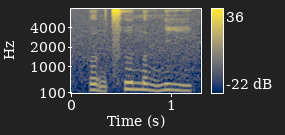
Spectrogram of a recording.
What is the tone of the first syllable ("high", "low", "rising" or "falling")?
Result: low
